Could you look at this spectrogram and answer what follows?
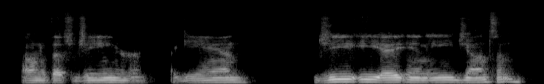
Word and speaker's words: Jean: your first name sir Jean Johnson it is Jean okay very all right it looks like a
